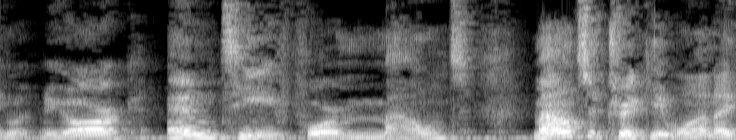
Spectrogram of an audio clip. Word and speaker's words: Mt.: written next to the mountain's name, they often pronounce it as mountain. That's wrong. MT is like a title of the name of a mountain. So never pronounce that as mountain.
